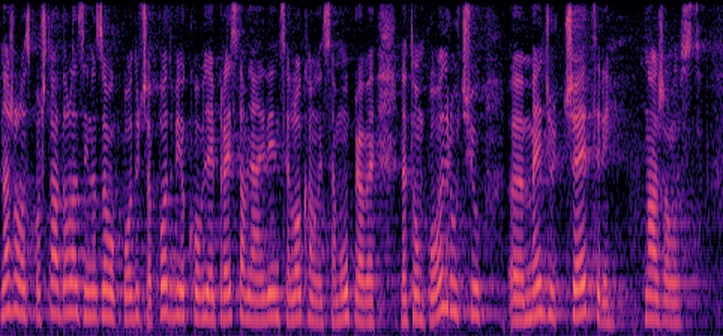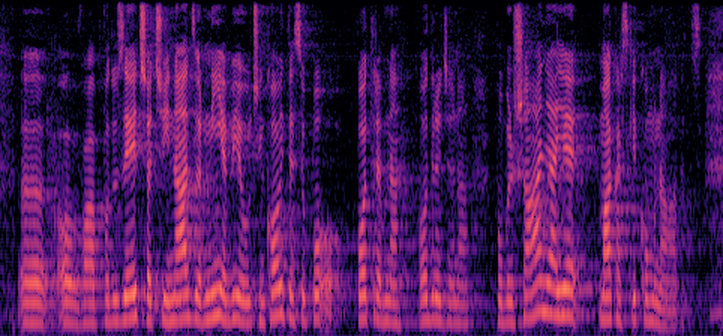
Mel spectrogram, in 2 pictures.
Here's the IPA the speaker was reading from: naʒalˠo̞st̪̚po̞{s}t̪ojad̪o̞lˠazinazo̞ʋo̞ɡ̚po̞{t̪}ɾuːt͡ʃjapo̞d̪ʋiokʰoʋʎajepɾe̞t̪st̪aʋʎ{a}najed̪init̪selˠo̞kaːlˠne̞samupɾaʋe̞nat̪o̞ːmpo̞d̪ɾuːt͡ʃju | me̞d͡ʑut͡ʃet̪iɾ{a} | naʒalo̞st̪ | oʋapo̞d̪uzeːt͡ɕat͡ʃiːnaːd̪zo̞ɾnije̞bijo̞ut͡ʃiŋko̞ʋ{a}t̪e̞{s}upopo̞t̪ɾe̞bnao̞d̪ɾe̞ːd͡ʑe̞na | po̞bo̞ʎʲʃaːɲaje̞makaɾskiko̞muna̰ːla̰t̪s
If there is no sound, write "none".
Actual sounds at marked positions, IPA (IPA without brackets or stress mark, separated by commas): ʃ, d̪, a, i, i, s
